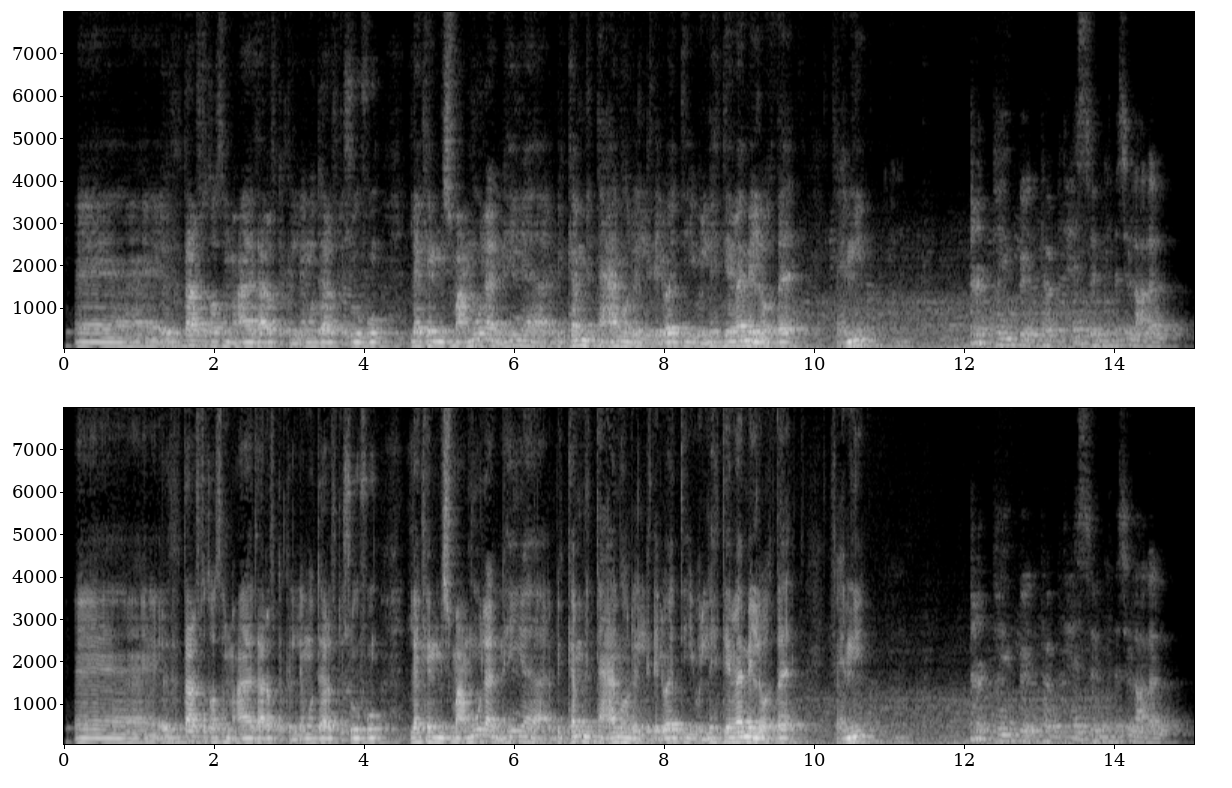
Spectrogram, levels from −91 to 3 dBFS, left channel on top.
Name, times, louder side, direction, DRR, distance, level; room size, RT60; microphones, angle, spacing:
voice 1, 0.1-9.7 10.3-10.8, right 3 dB, 75° right, 6 dB, 0.3 m, -21 dB
sound 1, 1.3-14.0, equal, 75° left, 1.2 m, -39 dB
voice 2, 10.7-11.2 12.1-14.6, right 1 dB, 15° left, -6 dB, 1.1 m, -30 dB
2.9 x 2.0 x 2.9 m, 0.92 s
head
